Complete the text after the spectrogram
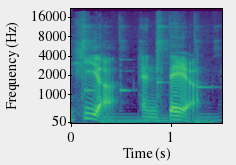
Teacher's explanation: we also keep some British English features that Brits have mostly dropped, like saying here and there in two syllables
